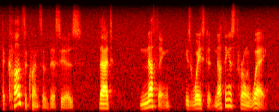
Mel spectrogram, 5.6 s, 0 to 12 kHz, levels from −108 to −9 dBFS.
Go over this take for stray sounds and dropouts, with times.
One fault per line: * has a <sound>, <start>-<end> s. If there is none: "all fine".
all fine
